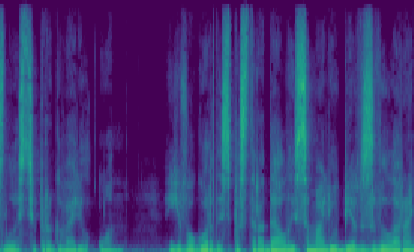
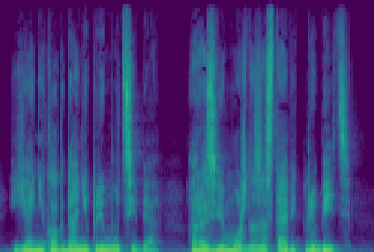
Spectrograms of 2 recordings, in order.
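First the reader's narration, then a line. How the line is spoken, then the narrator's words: Angry helpless shout. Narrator (Russian): выкрикнула она, злясь на свое бессилие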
